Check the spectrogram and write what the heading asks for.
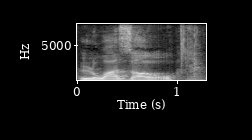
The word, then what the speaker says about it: Loiseau: And the last one I have here is that Gusteau was taken like as inspiration from Bernard Loiseau. L'oiseau? Loiseau. L'oiseau. Which means bird.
